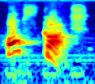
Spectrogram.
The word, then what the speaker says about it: hopscotch: Wow, this is hopscotch. All of you, hopscotch. Repeat after me. Hopscotch. Again I tell you, when you pronounce the word hop, your lip also should be in round position.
